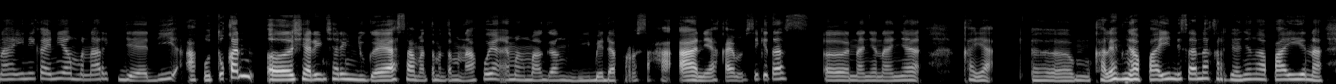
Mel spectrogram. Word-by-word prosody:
Nah, 230 +1 -6
ini 255 +2 -9
Kak, 265 -1 -5
ini 265 +2 -7
yang 260 - -5
menarik, 235 +2 -7
jadi 195 +4 -5
aku 210 -1 -3
tuh 250 - -1
kan, 315 +4 +8 0.3
eee, 215 0 +9
sharing-sharing 235 +1 +1
juga 190 -3 -3
ya, 190 0 +7
sama 210 -5 -2
temen-temen 190 -1 -9
aku 225 +5 -7
yang 235 - -5
emang 210 -1 -6
magang 190 0 -5
di 180 +1 -9
beda 185 0 -2
perusahaan, 195 +1 +3
ya. 180 +2 -4
Kayak 175 -1 -3
maksudnya, 230 +2 -12
eee, - - -18
kita 250 +2 +3 0.8
nanya-nanya 180 +2 -5 0.5
kayak, 190 -4 -5 0.4
mmm, 180 0 -5
kalian 250 -2 +3
ngapain 230 +1 +4
di 245 - -2
sana? 260 +2 +2
Kerjanya 235 -2 -4
ngapain? 225 0 +1
Nah, - - -10
210 Hz, 170 wpm, -23 LUFS, 185-240 Hz, 0.8 s, eee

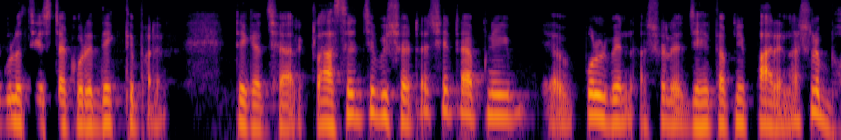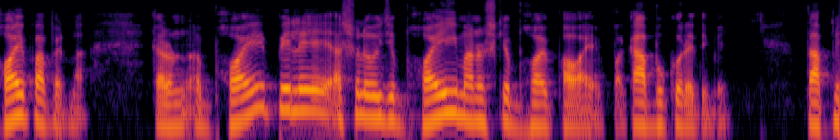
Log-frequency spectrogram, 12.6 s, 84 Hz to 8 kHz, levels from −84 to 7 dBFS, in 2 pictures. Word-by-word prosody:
এগুলো 160 0 +1
চেষ্টা 155 -1 -2
করে 145 -1 +3
দেখতে 155 0 -2
পারেন, - - -10 0.5
ঠিক 150 -4 0
আছে। 130 - -12
আর - - -5
ক্লাসের 170 +6 +1
যে 210 - +1
বিষয়টা 175 +3 -2
সেটা 215 0 -4
আপনি 190 -2 -2 0.4
অ্যা - - -4 0.2
বলবেন 170 -4 +5 0.2
আসলে 160 +2 -4
যেহেতু 145 0 -1
আপনি 155 +3 -3
পারেন। - - +2
আসলে 205 +5 0 0.2
ভয় 170 +4 +7
পাবেন 155 -3 +1
না, - - -11 0.5
কারণ 70 0 +1 0.3
ভয় 160 +7 +4 0.2
পেলে 225 -1 +5 0.2
আসলে 190 -1 -1
ওইযে 170 -1 0 0.2
ভয়েই 175 +6 +5
মানুষকে 165 0 -1
ভয় 140 0 0
পাওয়ায় 70 - +1
বা - - -8
কাবু 140 0 +3
করে 70 - 0
দিবে। - - -13 0.6
তো - - -25
আপনি - - -7
160 Hz, 180 wpm, -24 LUFS, 145-185 Hz, 0.6 s, ভয়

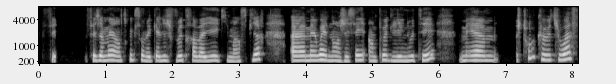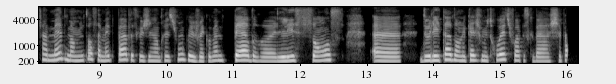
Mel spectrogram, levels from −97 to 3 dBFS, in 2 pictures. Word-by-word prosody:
c'est 435 - -3 0.4
c'est 245 -2 0
jamais 240 +1 +3
un 230 -2 +1
truc 260 +3 -7
sur 260 -2 -2
lequel 220 +1 0
je 225 - -6
veux 235 +1 +2
travailler 225 0 +1
et - - -3
qui 225 - -14
m'inspire, 210 +8 0 0.5
heu, 235 0 +5
mais 245 +1 +3
ouais, 260 0 +7
non, 230 0 -1
j'essaye 220 +5 +1
un 220 -1 -2
peu 260 +3 0
de 230 - -7
les 220 0 +2
noter. 235 -2 +1 0.4
Mais, 235 +1 -3
hem, 240 +1 +2 0.3
je - - -6
trouve 380 +3 -3
que 270 -7 +1
tu 260 +1 -5
vois, 295 +4 +6
ça 290 -3 -4
m'aide, 275 +5 0
mais 245 - 0
en - - -2
même 230 +1 -3
temps 295 - -2
ça 265 - -3
m'aide 230 +1 -5
pas, 275 +1 +2
parce 250 -1 -6
que 230 - -4
j'ai 220 0 -5
l'impression 225 +6 -4
que 240 -4 +2
je - - -6
vais 210 - -1
quand 215 0 -5
même 235 +1 -3
perdre, 245 -4 +5 0.2
heu, - - -3
l'essence, 230 +4 0 0.5
heu, 215 -1 +1 0.3
de 230 - +1
l'état 235 +4 +4
dans 250 -2 0
lequel 230 +2 +1
je 240 -1 -4
me 225 - -2
trouvais, 275 +4 +2
tu 285 - -12
vois, 245 -3 -1
parce 235 - -15
que, 210 - -15
bah, 205 0 -4
je 205 - -6
sais 225 - -7
pas 250 - -2
235 Hz, 250 wpm, -23 LUFS, 225-255 Hz, 0.5 s, ouais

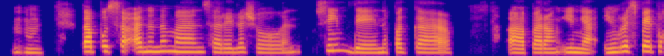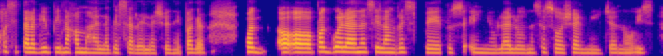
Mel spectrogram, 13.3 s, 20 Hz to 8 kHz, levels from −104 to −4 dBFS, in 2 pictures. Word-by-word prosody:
Mm, 210 -3 -6 0.4
tapos 265 +1 +5
sa 270 - +5
ano 250 +2 +3
naman, 250 -2 +1
sa 230 -2 -3
relasyon, 220 +1 -5
same 310 -3 -3
din 215 -1 0
na 225 - -13
pagka, 220 -1 -1 0.6
ah, 210 -1 +3
parang, 210 0 +1
'yon 225 -1 +1
nga, 190 - 0
'yong 230 +2 +1
respeto 275 -1 +3
kasi 250 -2 -8
talaga 235 -1 +2
'yong 240 - -4
pinakamahalaga 215 -4 -3
sa 210 - -4
relasyon, 185 0 -7
eh. - - -51
Pag, 210 - -2
ah, - - -22 0.4
pag 245 -2 +6 0.2
oo, 235 0 +9 0.2
'pag 255 -2 +3
wala 245 -2 +6
na 240 - +2
silang 225 -3 0
respeto 215 -2 -5
sa 245 +6 -7
inyo 205 -4 -7
lalo 200 -1 -2
na - - -6
sa 230 - -7
social 210 -1 -2
media, 190 +2 -9
'no, 200 +1 -7
is, 210 -1 -8
225 Hz, 190 wpm, -24 LUFS, 210-245 Hz, 0.6 s, oo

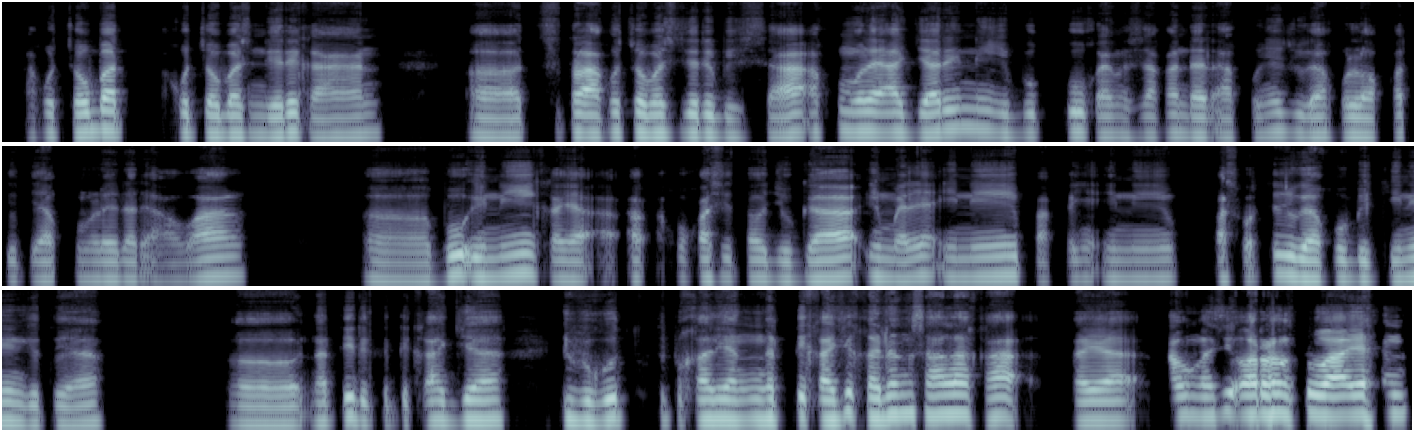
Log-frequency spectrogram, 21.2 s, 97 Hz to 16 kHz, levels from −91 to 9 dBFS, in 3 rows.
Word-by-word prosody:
Aku 140 -2 -9
coba 150 +3 +3 0.2
aku 140 - -7
coba 130 0 0
sendiri 125 +2 -1
kan, 120 +3 -5 0.4
eee, 115 -1 -3
setelah 140 -1 +3
aku 145 - -4
coba 135 -2 +2
sendiri 135 -1 -2
bisa, 115 +3 -2
aku 145 +2 -11
mulai 150 0 +4
ajarin 140 +4 +1
nih, 150 -4 -6
ibuku. 135 +2 -7
Kayak 125 - -6
misalkan 130 +2 -7
dari 120 -1 -2
akunnya 125 +4 -9
juga 125 -2 -5
aku 125 - -14
log 120 - -2
out, 130 - -12
gitu. - - -17
Aku 120 - -13
mulai 120 0 -4
dari 120 -1 -8
awal. 130 +6 -4 0.6
Eee, 115 -2 -9
"Bu. 150 +2 +3
ini 145 +4 -1
kayak, 125 -3 -5
eee, - - -17
ak 125 - -7
aku - - -15
kasih 130 0 -6
tau 125 - -6
juga 125 +3 +2
emailnya 135 +2 -4
ini, 140 +2 -4
pakenya 125 0 -15
ini, 125 +1 -10 0.2
password-nya 130 +4 -9
juga 135 -3 +4
aku 125 +1 -7
bikinin, 125 +2 -4
gitu 120 -1 -8
ya, 125 - -2 0.7
eee, 115 -1 -2
nanti 135 +4 -1
diketik 135 - -10
aja". 145 +1 +1 0.3
Ibuku 145 +1 +2
tu - - -43
tipikal 150 0 0
yang 150 0 +2
ngetik 155 +1 0
aja 145 +6 +5
kadang 175 +2 +4
salah, 175 +1 +6
Kak. 165 -1 +1 0.2
Kayak, 140 0 +2 0.2
tau 165 - +3
nggak 165 0 0
sih, - - +3
orang 175 +1 +10
tua 170 -2 +11
yang 175 +1 +6
135 Hz, 200 wpm, -22 LUFS, 125-145 Hz, 0.7 s, tua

